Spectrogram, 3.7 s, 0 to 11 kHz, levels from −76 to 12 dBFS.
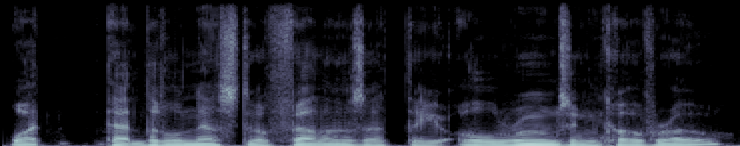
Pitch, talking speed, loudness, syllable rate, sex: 110 Hz, 210 wpm, -15 LUFS, 4.7 syllables/s, male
